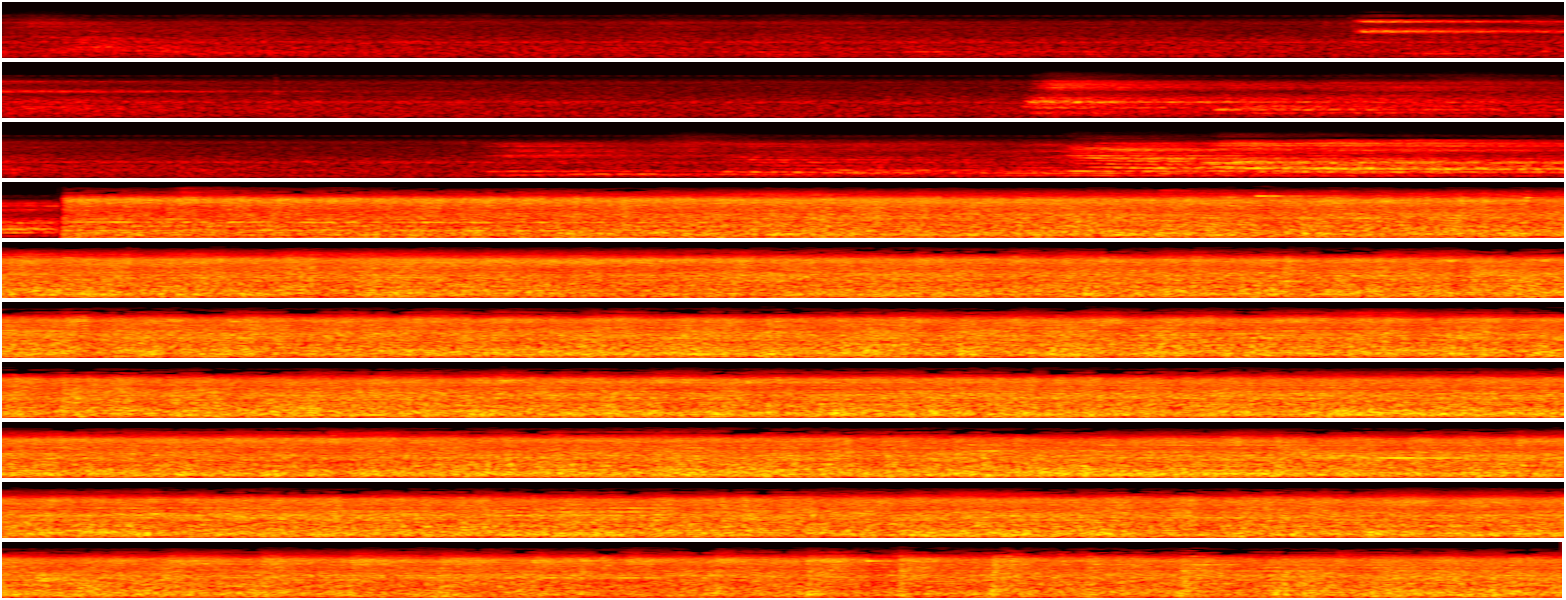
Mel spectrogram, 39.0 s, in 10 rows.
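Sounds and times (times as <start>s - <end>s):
steel wheels running on rails: 11.9s - 39.0s.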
